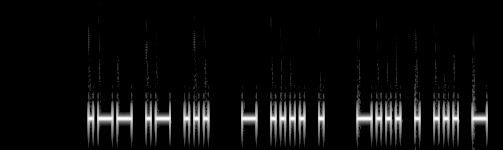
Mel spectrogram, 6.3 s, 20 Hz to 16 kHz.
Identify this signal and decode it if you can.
Morse code, heard as a keyed tone, about 20 wpm, 700 Hz. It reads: WAS THE BEST
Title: Sets of 8 Words - 20wpm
